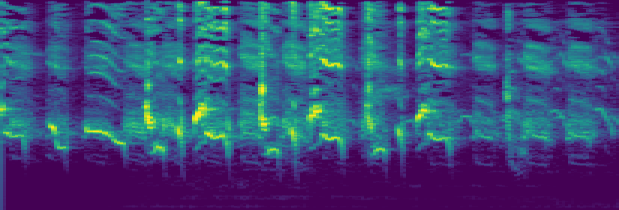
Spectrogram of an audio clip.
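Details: Song of the Silver-headed babbler, compared to a lumba dancer: harsh, squeaky whistled phrases delivered fast and jerkily, about three notes a second, over a faint low hum.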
